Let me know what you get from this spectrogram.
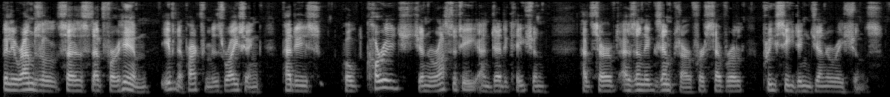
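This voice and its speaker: An Irish man delivers a scripted introduction with literary formality. His voice is forward and bright, with a gravelly creak at the edges. The recording sounds a little dull and lo-fi. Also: mid-range voice, a little slow. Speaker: presenter giving an introduction. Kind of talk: scripted tribute narration.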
